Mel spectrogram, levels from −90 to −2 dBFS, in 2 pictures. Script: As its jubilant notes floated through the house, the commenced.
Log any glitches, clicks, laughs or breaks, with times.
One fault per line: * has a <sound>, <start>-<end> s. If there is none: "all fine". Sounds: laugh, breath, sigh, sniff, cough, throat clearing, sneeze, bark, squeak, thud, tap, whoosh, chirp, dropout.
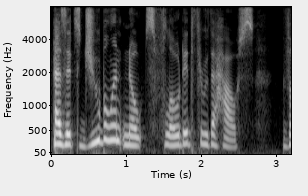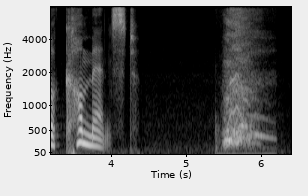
* has a breath, 5.4-6.2 s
